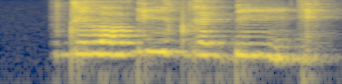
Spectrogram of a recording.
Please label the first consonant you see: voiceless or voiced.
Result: voiced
